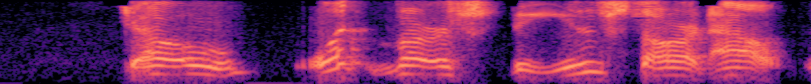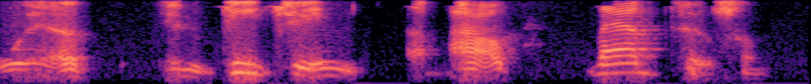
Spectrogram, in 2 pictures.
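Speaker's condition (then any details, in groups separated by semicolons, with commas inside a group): Spasmodic dysphonia; recent Botox injections into vocal cords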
